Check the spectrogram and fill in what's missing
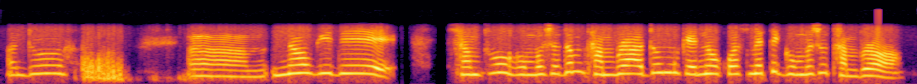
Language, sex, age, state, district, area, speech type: Manipuri, female, 30-45, Manipur, Chandel, rural, conversation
